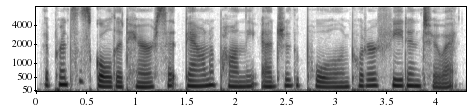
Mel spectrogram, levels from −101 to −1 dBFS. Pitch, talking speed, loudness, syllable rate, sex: 190 Hz, 235 wpm, -18 LUFS, 5.7 syllables/s, female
